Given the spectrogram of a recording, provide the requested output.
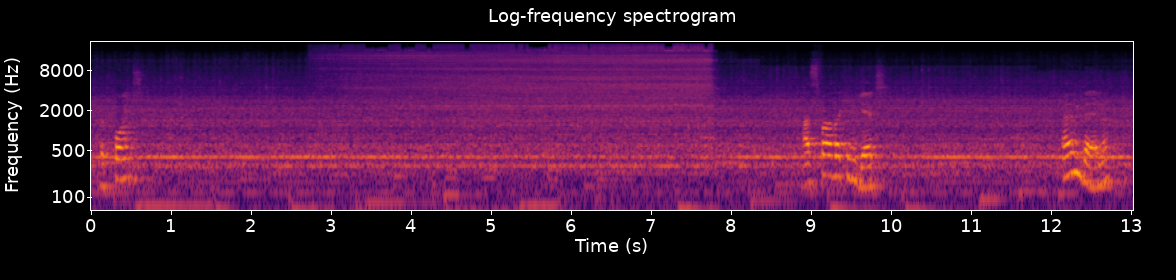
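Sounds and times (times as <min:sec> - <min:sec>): wood lathe humming: 0:00.7 - 0:08.7
chisel cutting spinning wood: 0:02.6 - 0:08.4.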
